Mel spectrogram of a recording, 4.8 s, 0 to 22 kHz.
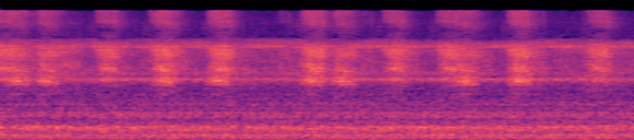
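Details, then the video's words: Crickets chirping at night in the woods, recorded September 2, 2023 on a Samsung Galaxy S22 Ultra with a Shure MV88+ stereo microphone; high buzzy pulses repeat about twice per second over a steady background hiss. "Crickets in the woods at night"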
